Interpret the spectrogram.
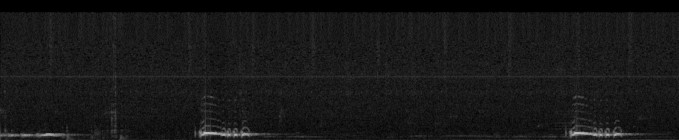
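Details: Local zebra dove in a lure recording to prompt other doves to call: a purring coo, then two loud fluttering, bubbling trills several seconds apart, with faint rustles.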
